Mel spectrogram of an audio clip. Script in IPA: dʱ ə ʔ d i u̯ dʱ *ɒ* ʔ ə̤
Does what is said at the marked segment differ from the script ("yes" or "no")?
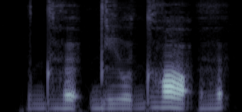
no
